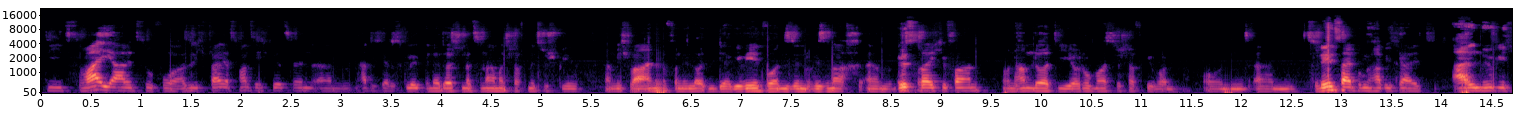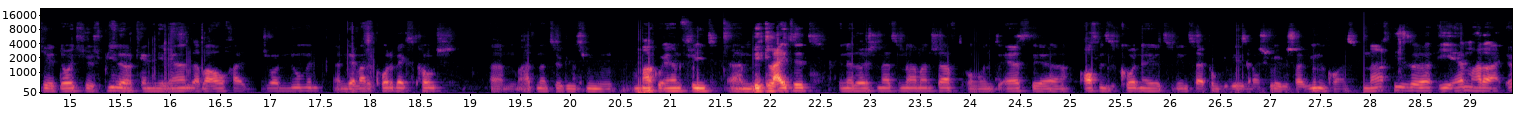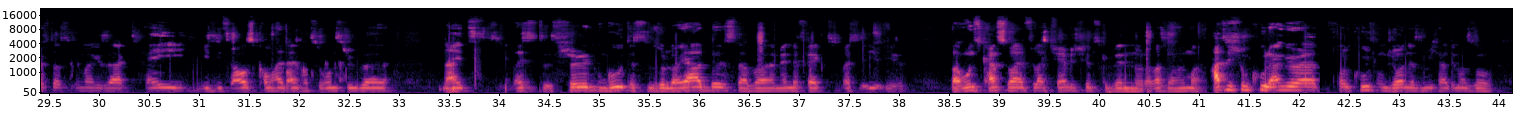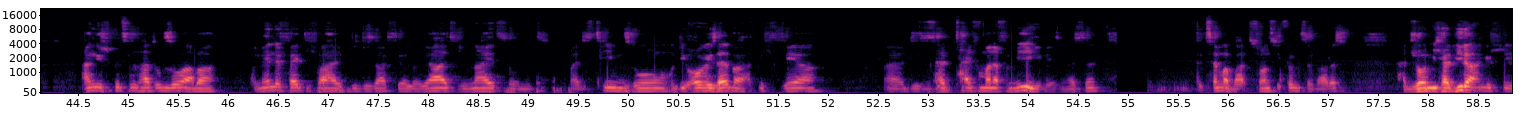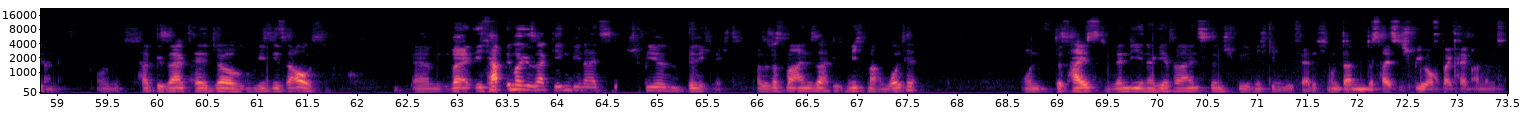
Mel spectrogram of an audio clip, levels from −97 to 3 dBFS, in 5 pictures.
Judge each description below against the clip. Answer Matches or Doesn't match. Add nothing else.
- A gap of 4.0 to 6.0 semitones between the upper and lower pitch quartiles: Doesn't match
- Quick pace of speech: Matches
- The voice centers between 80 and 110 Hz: Doesn't match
